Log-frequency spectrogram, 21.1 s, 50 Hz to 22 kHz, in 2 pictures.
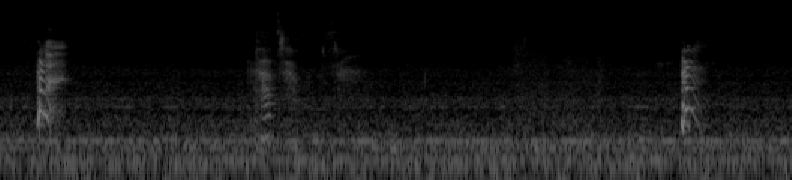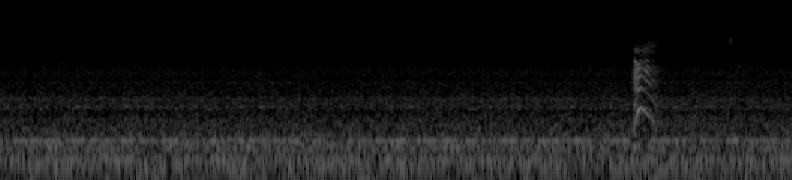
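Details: A woman hiccuping: four sharp, brief catching sounds over about 20 seconds against a steady low engine rumble.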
